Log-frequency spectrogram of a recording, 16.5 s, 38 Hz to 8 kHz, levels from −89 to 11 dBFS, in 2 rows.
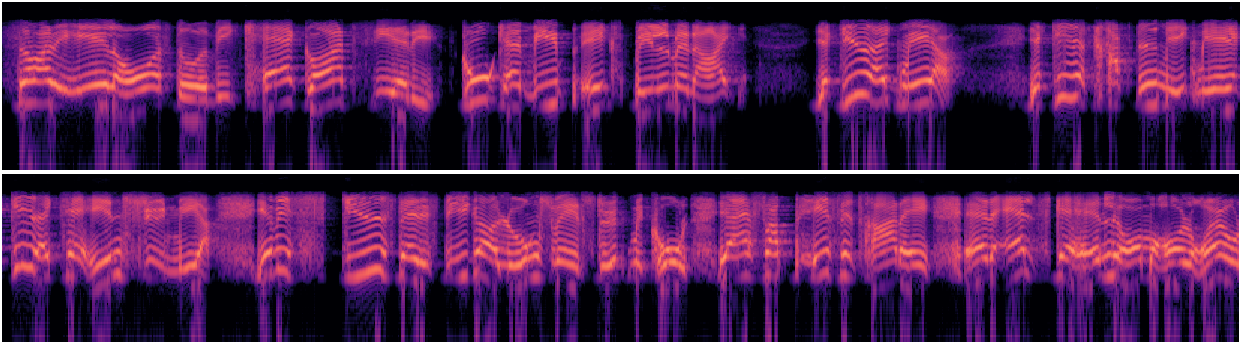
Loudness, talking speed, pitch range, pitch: -19 LUFS, 205 wpm, 255-345 Hz, 310 Hz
